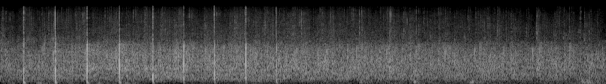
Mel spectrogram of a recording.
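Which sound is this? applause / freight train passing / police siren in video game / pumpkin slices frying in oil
applause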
